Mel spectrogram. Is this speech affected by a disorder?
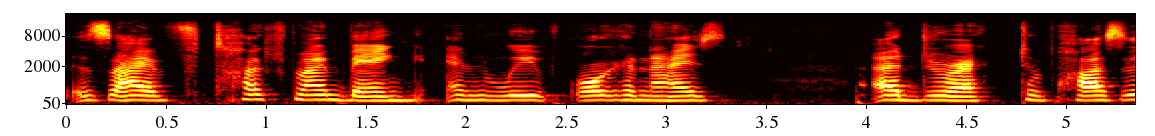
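Yes: damaged diaphragm.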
